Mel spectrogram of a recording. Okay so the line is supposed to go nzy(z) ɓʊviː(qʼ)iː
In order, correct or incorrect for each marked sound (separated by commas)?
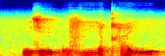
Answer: incorrect, incorrect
